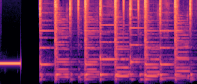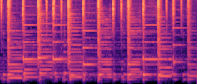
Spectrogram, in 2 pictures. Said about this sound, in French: Merci de laisser un message après le bip sonore.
